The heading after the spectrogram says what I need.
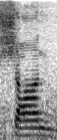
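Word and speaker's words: Shean: My name is Sean Williams. It's spelled S-H-E-A-N.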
